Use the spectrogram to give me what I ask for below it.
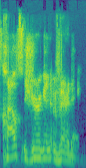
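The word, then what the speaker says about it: Klaus-Jürgen Wrede: Yes, Klaus Jürgen Verde. Okay. Could you do it one more time just because you did it so well? Sure. Klaus Jürgen Verde.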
